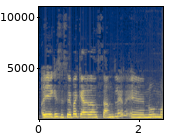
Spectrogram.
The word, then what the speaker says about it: Adam Sandler: Y en ese momento tú tenés que aprovechar así como para venderle la eso lo aprendí con una película de Adam Sandler. – ¿De Adam quién? Adam Sandler. Pronuncia bien la weá.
